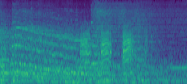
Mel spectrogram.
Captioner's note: honking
